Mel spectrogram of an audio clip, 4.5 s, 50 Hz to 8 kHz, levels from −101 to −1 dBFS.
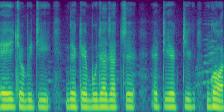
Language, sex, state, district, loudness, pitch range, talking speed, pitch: Bengali, male, Assam, Hailakandi, -19 LUFS, 140-145 Hz, 105 wpm, 145 Hz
